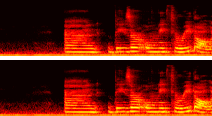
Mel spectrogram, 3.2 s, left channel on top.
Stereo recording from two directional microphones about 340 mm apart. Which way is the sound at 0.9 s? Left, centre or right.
Centre.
